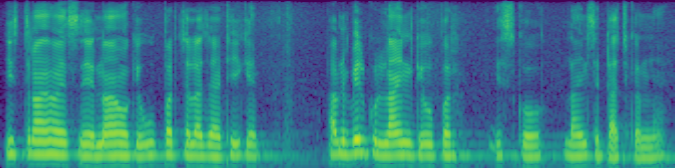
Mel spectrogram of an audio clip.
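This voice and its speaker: A man's voice: on the high side, mellow, muffled recording. A man teaching shorthand in an online lesson, explaining patiently and repeating points often. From Pakistan. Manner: patient, repetitive explaining with frequent checks.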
